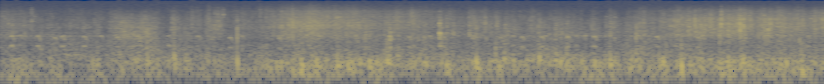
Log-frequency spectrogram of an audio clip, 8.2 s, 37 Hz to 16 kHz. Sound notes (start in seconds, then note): 2.6 grass crunching; 2.6 hooves thudding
